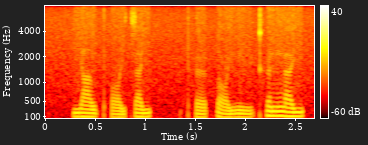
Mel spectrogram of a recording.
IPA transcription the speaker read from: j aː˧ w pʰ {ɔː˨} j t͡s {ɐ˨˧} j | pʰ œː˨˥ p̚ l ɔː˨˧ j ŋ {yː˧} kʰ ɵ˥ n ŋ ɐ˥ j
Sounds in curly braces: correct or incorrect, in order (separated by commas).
incorrect, incorrect, incorrect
